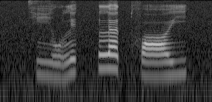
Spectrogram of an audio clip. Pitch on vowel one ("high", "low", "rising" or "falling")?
low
